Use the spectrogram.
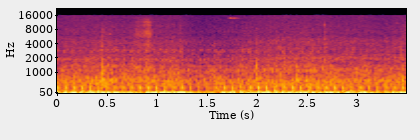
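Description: A motorcycle on the Transamerica Trail climbs steep, rough terrain. The engine runs loud and close as a steady, pulsing drone with a fast, even beat. Faint clattering rises over it now and then, and no voices are heard.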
